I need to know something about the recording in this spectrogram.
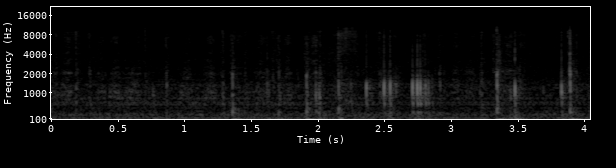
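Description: Stylus scratching and tapping on a graphics tablet while letters are hand-written: a run of short scratchy strokes and light clicks.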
